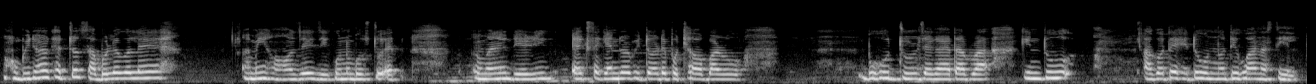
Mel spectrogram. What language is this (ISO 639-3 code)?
asm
